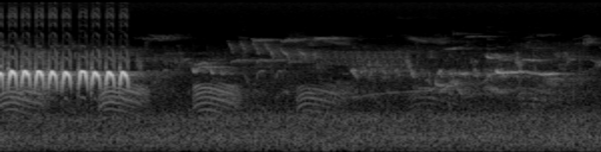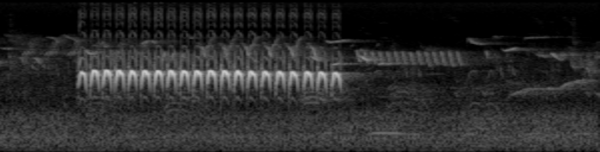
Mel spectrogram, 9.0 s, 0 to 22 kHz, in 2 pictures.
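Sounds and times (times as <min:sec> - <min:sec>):
Eurasian nuthatch Sitta europaea delivering a fast even trill of whistled notes: 0:00.0 - 0:01.0, 0:05.1 - 0:07.1.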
